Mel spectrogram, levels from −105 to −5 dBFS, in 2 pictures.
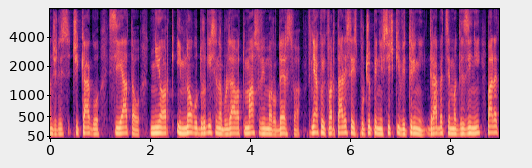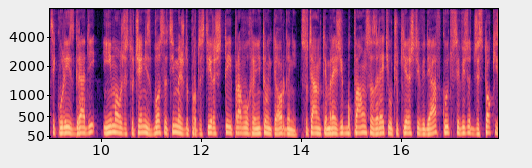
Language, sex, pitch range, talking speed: Bulgarian, male, 115-135 Hz, 160 wpm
